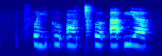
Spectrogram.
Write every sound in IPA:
t͡sʰ ʊ˧˩˧ nʲ k u˧˩˧ ʔ ɔ̃˧˩˧ ǀʰ ʊ˧˩˧ ʔ a˨˥ ʔ mʲ ɐ˦˨

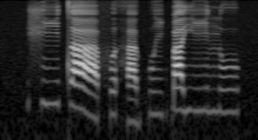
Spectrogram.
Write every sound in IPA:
ʃ iː˦ t aː˦˨ f ə˧ h a˨ kʷ iː˧ k͡p a˦ j iː˦ n u˦

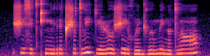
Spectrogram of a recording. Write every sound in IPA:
ʃ i z e t kʰ ĩ r ɛ t ʃ ɔ t l i k ɪː ɭ o ʃ e j χʷ ẽ l ɖʱ ʊː m ɪ n ɔ̃ t l ɔ̃

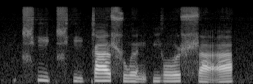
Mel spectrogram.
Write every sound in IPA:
t͡ɕʰ i˥˩ t͡ɕʰ ḭ˨˩ k ä˥ ʂ w ə̰˨˩ n p j o˧˥ ʊ̯ ʂ ä̰˨˩˦

